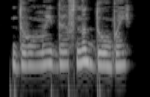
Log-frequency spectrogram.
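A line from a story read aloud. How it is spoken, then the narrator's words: Muttering. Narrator (Russian): бормотала я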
